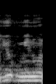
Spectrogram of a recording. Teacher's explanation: حمزہ ساکنہ کو پڑھنے میں جھٹکا ہوتا ہے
